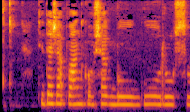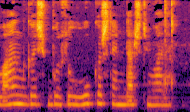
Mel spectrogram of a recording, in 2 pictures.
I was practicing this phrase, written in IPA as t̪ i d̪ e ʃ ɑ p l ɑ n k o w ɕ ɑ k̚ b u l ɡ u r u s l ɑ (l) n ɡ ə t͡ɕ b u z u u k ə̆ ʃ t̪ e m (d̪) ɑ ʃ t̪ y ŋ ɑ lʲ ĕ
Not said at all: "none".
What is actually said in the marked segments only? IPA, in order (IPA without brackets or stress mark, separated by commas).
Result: none, d̪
